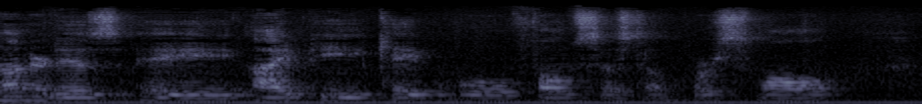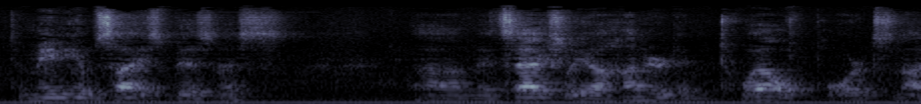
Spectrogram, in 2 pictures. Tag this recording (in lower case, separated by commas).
speech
